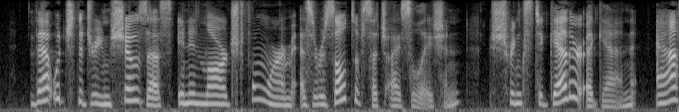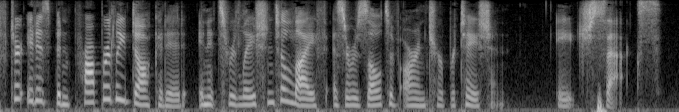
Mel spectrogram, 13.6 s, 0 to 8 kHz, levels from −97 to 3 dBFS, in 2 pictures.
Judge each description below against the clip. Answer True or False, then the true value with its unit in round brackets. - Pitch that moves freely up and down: True (6.4 semitones)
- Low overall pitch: False (225 Hz)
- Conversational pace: True (165 wpm)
